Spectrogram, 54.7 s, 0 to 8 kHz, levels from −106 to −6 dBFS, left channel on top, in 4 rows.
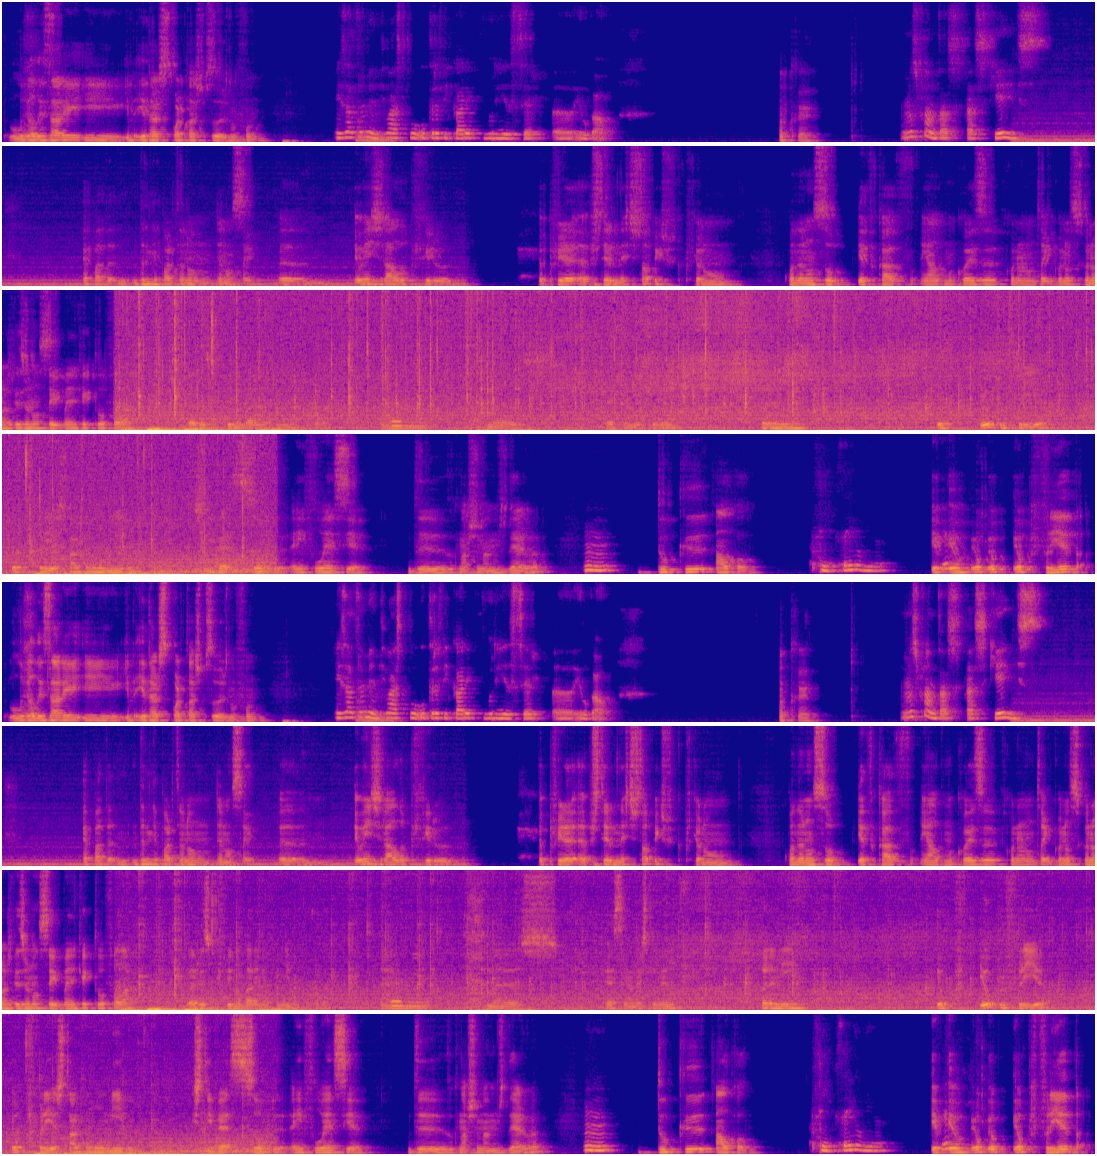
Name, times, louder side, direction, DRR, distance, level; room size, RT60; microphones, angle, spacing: voice 1, 0.1-3.2 4.4-4.8 9.7-10.1 14.7-16.8 17.1-17.8 18.1-19.3 20.4-22.0 22.3-22.8 23.5-29.0 29.6-31.4 32.0-32.6 33.4-34.3 34.9-35.9 36.8-37.4 39.0-40.4 41.1-42.7 43.4-45.5 46.1-47.7 49.2-50.3 52.6-54.4, right 1 dB, 50° right, 3 dB, 3.7 m, -40 dB
voice 2, 4.2-7.9 11.2-13.0 20.1-20.3 32.2-32.7 33.1-33.4 48.2-48.6 51.1-52.0 52.7-52.9, right 2 dB, 85° right, 6 dB, 1.7 m, -41 dB
sound 1, 12.6-19.5, right 1 dB, 15° right, 3.0 m, -51 dB
sound 2, 28.7-44.4, left 2 dB, 50° left, 1.5 m, -39 dB
27.5 x 12.5 x 2.9 m, 0.34 s
head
